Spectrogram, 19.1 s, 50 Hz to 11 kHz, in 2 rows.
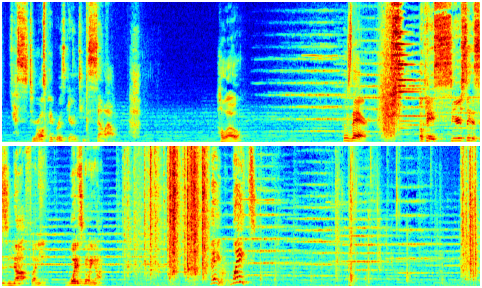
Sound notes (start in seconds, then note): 3.8 gasps; 7.5 sword swishes; 15.0 gentle dramatic music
